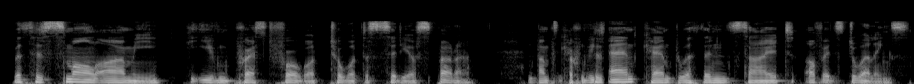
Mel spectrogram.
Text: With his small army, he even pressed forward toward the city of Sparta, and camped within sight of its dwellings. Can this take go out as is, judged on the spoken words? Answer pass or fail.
fail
